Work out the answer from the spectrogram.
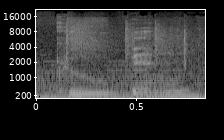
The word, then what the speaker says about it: CooBeen: untested brand for me this is the kubin that's how you say it 3d filament maker i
